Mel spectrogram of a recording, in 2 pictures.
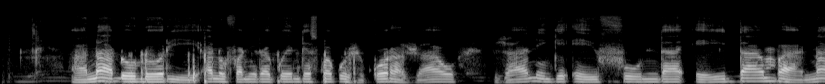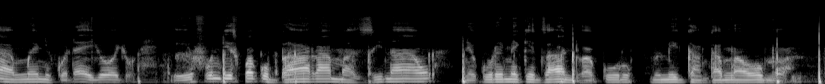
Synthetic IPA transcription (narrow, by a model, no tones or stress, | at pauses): ɦanaɗo̞ɗo̞ɾiɦano̞fanirakue̞nde̞swakuʐiko̞ɾaʐawo̞ | ʐaːne̞ŋɡe̞ʔeifundaeitambanamwe̞niɡʱonaijo̞joeifundiswakubʱaramazinawo | ne̞kuɾe̞me̞ke̞d͡zaʋantʰuʋakurumumiɡʱaŋɡamwaoːmo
